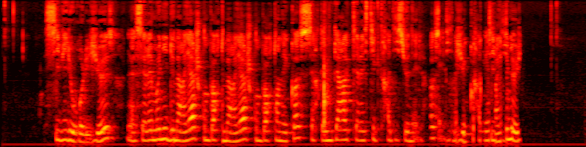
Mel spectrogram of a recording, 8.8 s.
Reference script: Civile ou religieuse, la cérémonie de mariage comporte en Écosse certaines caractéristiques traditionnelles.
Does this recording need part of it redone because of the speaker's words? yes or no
yes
